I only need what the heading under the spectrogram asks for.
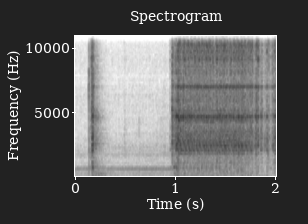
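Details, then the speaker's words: Electric boiler circulator pump cartridge: a harsh, high metallic rattle starts the instant the pump runs and stays steady. One coupler spring broke with its loop gone; fixed by changing the coupler spring assembly. "Jeez, what a racket. Junk. The problem. One of the springs broke."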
